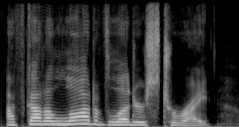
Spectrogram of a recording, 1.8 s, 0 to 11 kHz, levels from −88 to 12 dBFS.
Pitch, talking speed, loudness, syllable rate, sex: 245 Hz, 270 wpm, -17 LUFS, 7.2 syllables/s, female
